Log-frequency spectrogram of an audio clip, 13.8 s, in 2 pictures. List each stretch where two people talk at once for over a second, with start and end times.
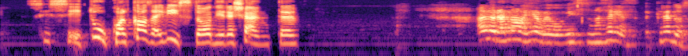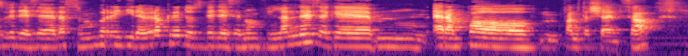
none

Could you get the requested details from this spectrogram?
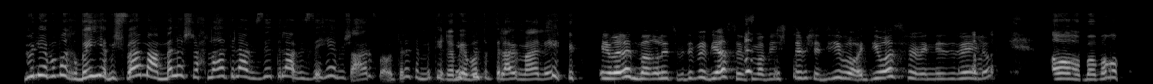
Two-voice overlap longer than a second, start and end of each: none

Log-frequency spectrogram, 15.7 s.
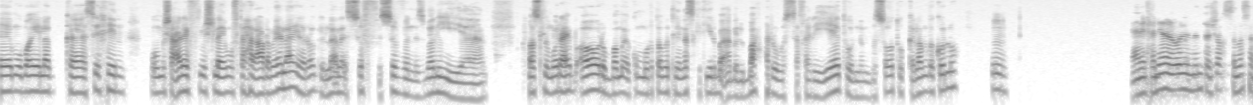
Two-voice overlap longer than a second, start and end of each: none

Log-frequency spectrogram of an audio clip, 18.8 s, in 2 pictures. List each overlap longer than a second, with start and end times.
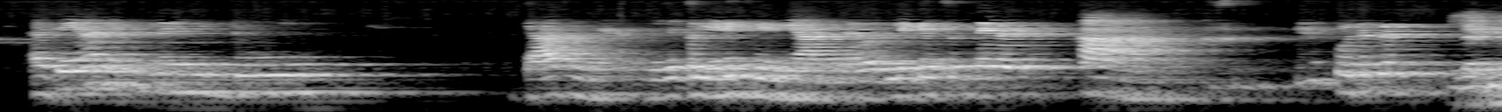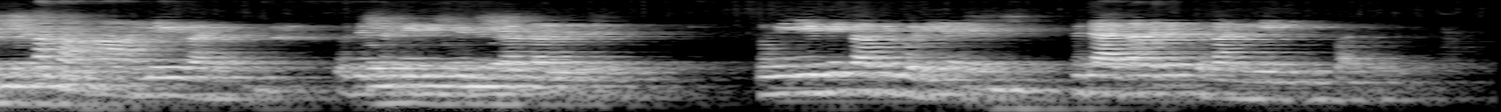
11.7-12.9

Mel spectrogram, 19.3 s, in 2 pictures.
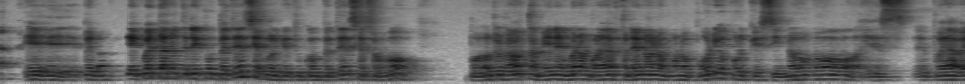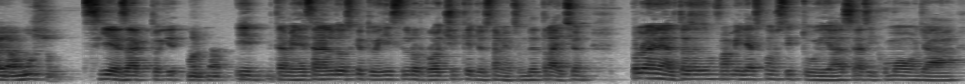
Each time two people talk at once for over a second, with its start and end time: none

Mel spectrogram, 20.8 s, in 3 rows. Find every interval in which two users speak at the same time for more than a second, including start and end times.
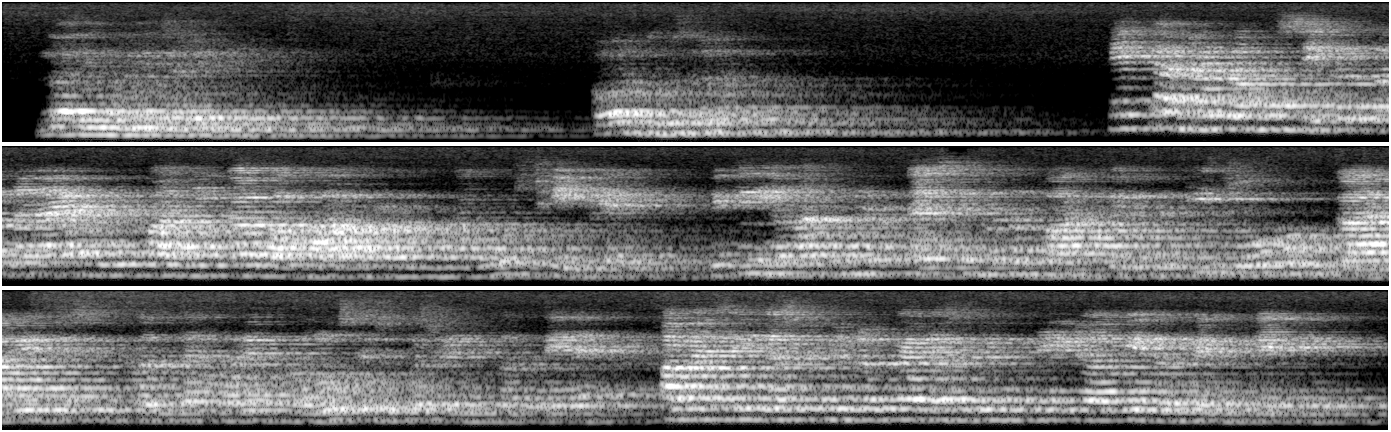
none

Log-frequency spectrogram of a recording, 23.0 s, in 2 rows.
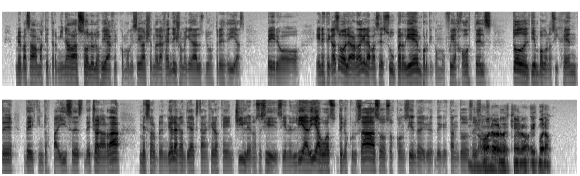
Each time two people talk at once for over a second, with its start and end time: none

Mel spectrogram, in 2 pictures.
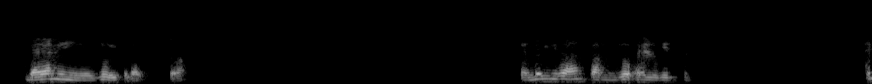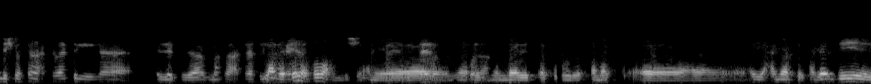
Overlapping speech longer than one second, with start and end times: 11.4-13.6

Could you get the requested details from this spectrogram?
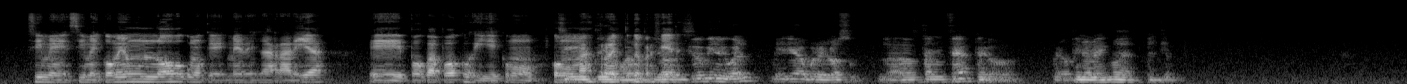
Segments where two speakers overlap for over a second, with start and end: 5.6-6.8

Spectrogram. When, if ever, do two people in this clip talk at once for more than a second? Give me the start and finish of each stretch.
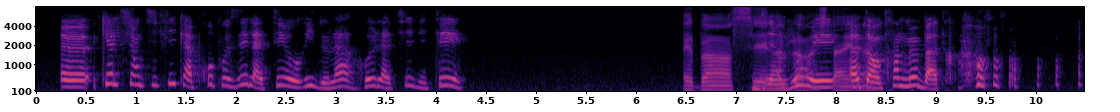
7.2-8.4

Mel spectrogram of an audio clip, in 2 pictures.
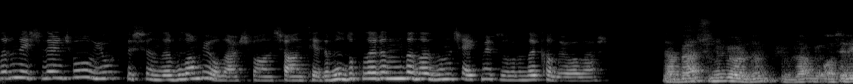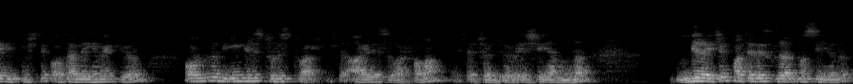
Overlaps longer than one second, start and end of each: none

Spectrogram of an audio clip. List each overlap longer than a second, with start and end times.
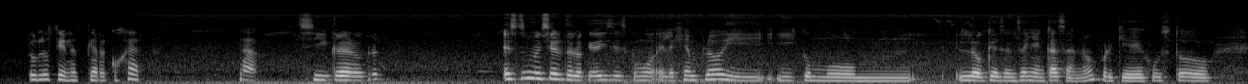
none

